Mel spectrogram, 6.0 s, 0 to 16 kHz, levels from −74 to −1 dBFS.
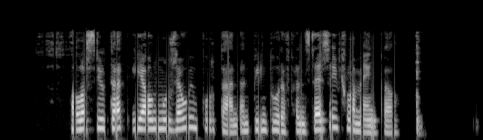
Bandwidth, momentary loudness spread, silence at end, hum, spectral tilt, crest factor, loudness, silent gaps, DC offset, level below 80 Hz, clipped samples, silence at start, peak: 8 kHz; 11 LU; 0.75 s; none; -5 dB/octave; 20 dB; -20 LUFS; 5.05-5.18 s; under 0.1%; -52 dBFS; under 0.1%; 0.9 s; 0 dBFS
